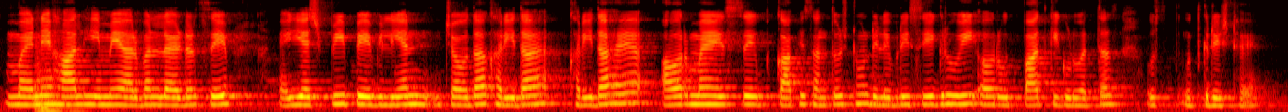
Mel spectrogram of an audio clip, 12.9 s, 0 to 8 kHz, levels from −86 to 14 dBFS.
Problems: constant background noise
